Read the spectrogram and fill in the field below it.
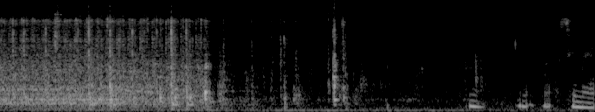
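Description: A sewing machine stitches a seam on a fabric mask with elastic, its fast steady whir running close for about two seconds before stopping, followed by quieter handling sounds and a few soft spoken words.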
